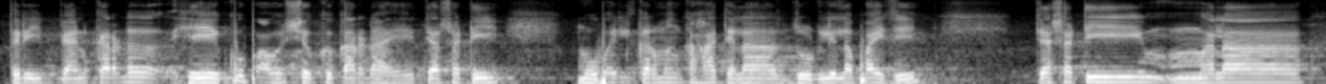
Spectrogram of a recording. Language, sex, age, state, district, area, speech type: Marathi, male, 18-30, Maharashtra, Hingoli, rural, spontaneous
